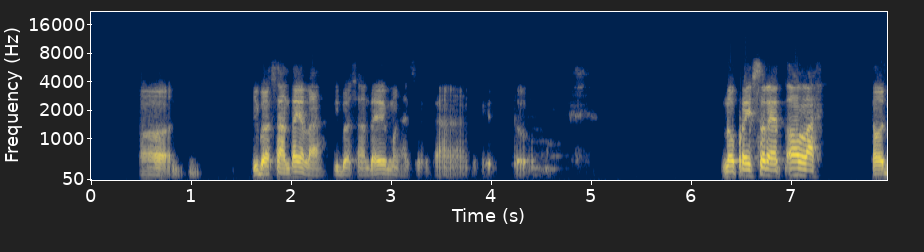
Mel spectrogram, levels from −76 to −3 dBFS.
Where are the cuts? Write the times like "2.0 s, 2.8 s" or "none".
none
